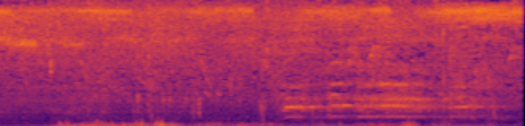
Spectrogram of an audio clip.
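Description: A rooster crows nearby, its drawn-out call rising over low rumbling background noise, with no one speaking.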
